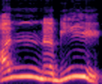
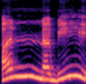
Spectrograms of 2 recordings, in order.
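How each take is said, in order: First: The final y sound is doubled. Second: The same.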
